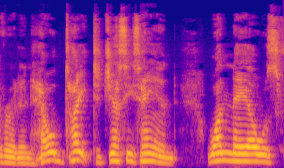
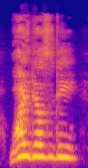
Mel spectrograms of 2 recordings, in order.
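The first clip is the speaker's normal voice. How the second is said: anxious; 8 semitones higher, 6 dB louder than usual. Acted. Anxious thought while waiting.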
